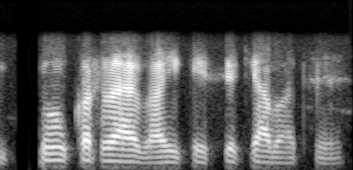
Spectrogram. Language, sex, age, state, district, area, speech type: Hindi, male, 60+, Uttar Pradesh, Mau, rural, conversation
